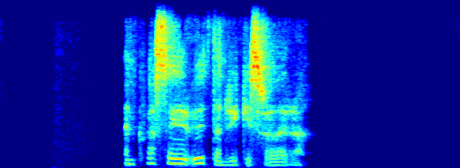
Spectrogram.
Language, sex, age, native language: Icelandic, female, 30-39, Icelandic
